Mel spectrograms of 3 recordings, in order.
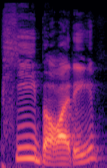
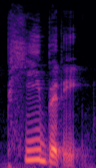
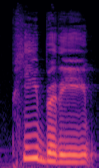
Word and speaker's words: Peabody: of ours who's from massachusetts and i said peabody just like my husband instructed me to and our friend said actually vicky it's pronounced peabody and i was like oh he led me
